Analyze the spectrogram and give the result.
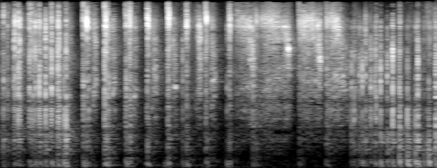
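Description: Long acrylic nails on both hands tap fast and lightly scratch a large, solid, speckled granite countertop. The result is a dense stream of crisp, clicky taps with a bright edge and a slight low knock, mixed with soft scratchy rasps and brief pauses.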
